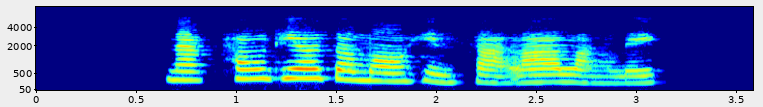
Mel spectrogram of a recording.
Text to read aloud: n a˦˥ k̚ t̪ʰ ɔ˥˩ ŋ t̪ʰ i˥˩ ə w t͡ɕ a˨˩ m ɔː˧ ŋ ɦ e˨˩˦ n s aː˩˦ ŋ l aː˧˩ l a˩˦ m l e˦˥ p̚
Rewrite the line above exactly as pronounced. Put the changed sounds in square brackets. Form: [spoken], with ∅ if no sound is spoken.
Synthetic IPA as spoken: n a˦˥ k̚ t̪ʰ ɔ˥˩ ŋ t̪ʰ i˥˩ ə w t͡ɕ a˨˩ m ɔː˧ ŋ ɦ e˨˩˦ n s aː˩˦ [∅] l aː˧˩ l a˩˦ [ŋ] l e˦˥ [k̚]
